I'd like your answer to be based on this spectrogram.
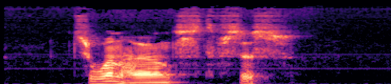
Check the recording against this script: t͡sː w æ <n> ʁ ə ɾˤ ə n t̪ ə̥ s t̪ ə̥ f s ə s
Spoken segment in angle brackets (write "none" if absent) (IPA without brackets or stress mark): n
